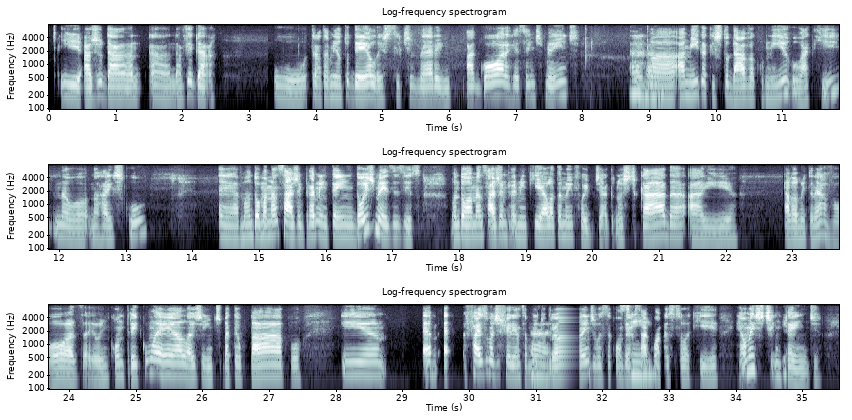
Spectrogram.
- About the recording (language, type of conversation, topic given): Portuguese, podcast, Como as redes de apoio ajudam a enfrentar crises?
- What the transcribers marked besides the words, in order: static; tapping; in English: "High School"; distorted speech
